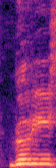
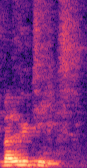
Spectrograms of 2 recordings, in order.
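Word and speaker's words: Boötes: in case you're wondering if it's booties or boutis you know that tells you it's boutis so you can look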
